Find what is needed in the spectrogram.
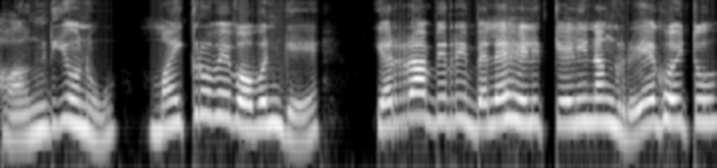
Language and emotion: Kannada, angry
